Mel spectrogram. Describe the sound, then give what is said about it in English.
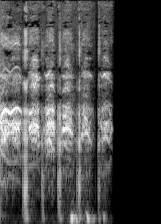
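A horse whinnies in a short, fluttering burst of about a second, its high quavering neigh pulsing several times before cutting off abruptly into silence. “Good news, we found a donor. Bad news, it's a horse.”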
